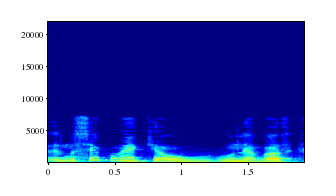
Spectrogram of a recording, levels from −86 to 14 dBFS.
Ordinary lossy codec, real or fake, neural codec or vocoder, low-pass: none; real; none; 7.2 kHz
